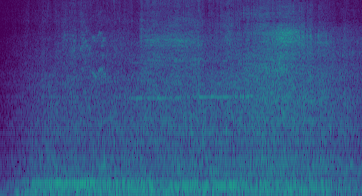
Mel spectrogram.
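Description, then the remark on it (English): An MTR train in Hong Kong runs steadily with a loud, continuous low rumble and a faint hum of motors, with no one talking. “The main form of transportation here in Hong Kong is the train, called the MTR here, a bus, or my favorite, the minibus.”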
